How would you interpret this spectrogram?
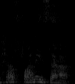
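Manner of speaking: ordinary delivery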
